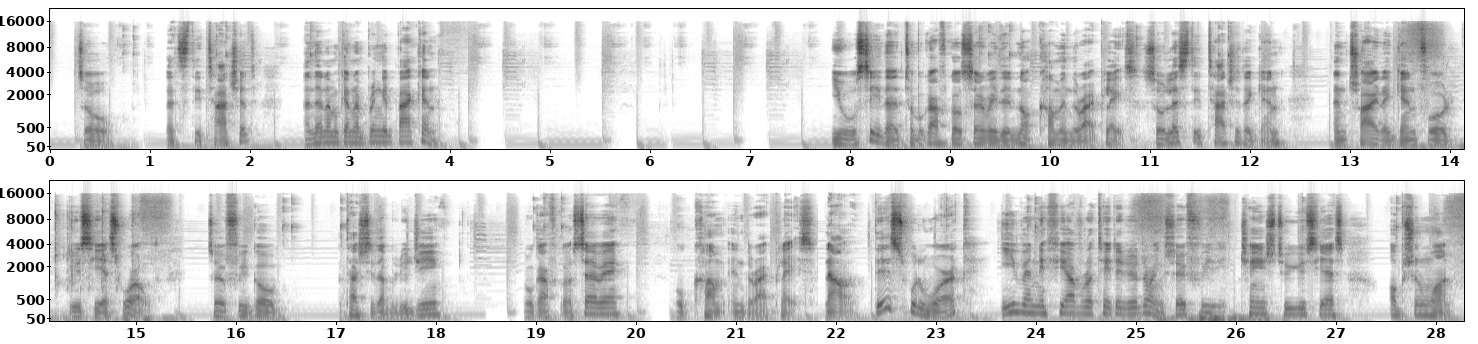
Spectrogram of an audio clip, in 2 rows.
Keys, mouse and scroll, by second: 0.5 right click, 1.5 click, 5.3 double click, 6.4 click, 7.3 middle click, 8.3 scroll down 1, 8.4 middle click, 8.8 scroll up 1, 9.1 click, 9.3 double click, 10.6 right click, 11.5 click, 12.0 scroll down 1, 12.3 middle click, 14.0-14.5 typing, 14.3 Return, 14.6 Return, 16.3 click, 19.0 double click, 20.1 click, 20.9-21.4 scroll up 1, 21.4 middle click, 21.8-22.9 scroll down 1, 22.9 right click, 23.7 click.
